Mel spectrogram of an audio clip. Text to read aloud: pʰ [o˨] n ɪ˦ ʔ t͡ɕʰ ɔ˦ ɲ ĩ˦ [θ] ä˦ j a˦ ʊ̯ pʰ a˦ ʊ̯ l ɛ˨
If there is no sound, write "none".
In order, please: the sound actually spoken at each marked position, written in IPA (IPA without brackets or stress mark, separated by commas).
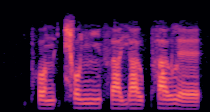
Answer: ɔ˨, θ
